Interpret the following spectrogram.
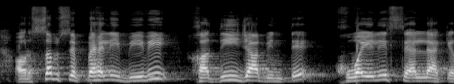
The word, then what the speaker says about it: خدیجہ: خدیجہ بنت خویلد ہے۔ بہت سے لوگ اس کی تلفظ میں بڑی غلطی کرتے ہیں، سب خدیجہ خدیجہ کہتے ہیں، تا نہیں ہے بلکہ خدیجہ ہے رضی اللہ عنہا، اور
